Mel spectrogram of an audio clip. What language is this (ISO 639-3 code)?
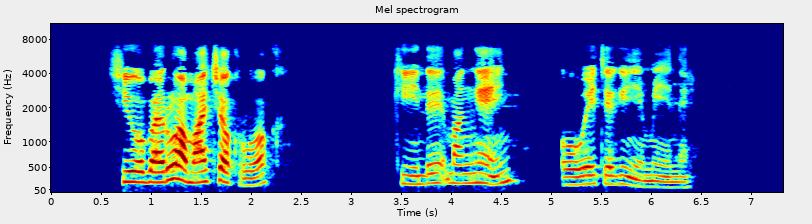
luo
